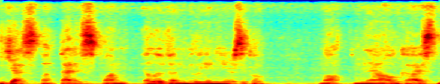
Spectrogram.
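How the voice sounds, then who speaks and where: A man's very deep, low, somewhat breathy voice with a dark, mellow tone and a non-native accent, at a moderate pace, with audible room echo. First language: not English. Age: 20s. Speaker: live streamer. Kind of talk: casual live stream chat. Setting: home, live stream. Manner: casual, chatty.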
